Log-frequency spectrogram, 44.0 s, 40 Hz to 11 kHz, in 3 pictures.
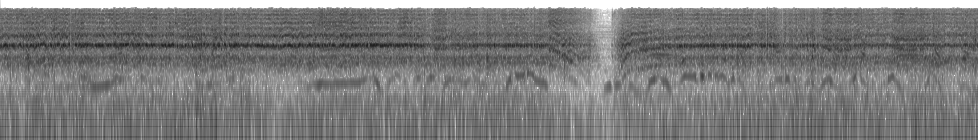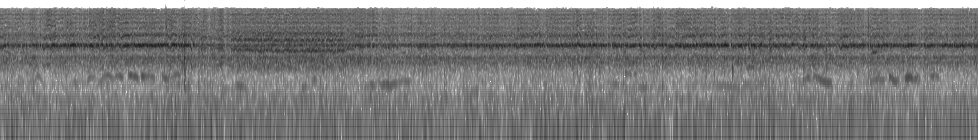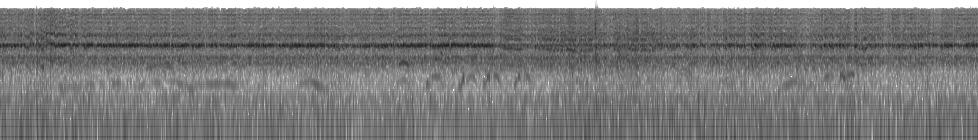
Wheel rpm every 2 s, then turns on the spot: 230, 230, 230, 230, 100, 230, 220, 230, 220, 210, 230, 230, 230, 230, 230, 230, 230, 230, 230, 220, 230, 230.
none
